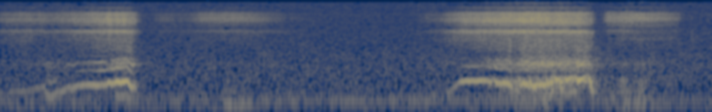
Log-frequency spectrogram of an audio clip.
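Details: Female Boxer dog asleep: two drawn-out snoring breaths, each a rising, rattling, whistly rumble on the inhale, with quieter snuffly exhales between; snoring.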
